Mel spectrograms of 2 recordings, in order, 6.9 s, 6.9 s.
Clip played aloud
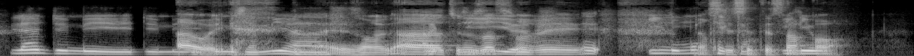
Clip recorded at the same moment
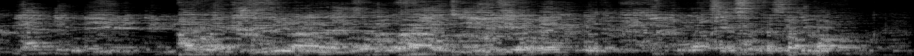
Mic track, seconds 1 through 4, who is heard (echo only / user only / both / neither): echo only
